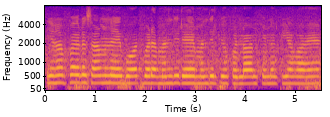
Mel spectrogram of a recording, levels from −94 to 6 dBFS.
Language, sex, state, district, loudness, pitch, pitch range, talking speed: Hindi, female, Rajasthan, Bikaner, -13 LUFS, 250 Hz, 245-260 Hz, 160 wpm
